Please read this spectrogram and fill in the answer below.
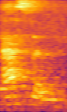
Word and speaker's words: Asel: We're doing chunks from Zeyl Asel, A-S-E-L. Careful with your pronunciation.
